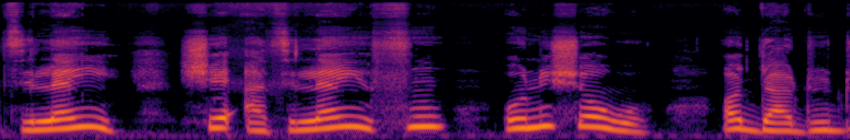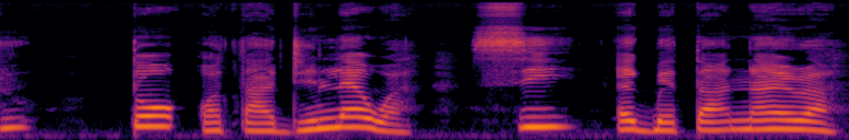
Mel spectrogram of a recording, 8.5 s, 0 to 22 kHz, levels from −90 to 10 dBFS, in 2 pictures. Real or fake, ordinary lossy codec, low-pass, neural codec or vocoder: real; none; none; none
